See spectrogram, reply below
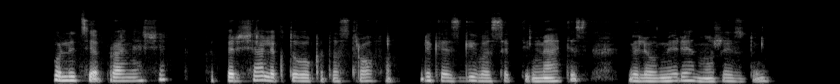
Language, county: Lithuanian, Vilnius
